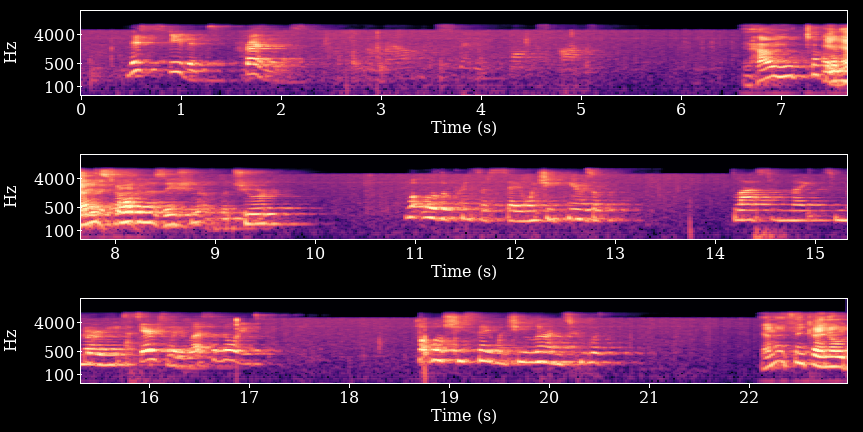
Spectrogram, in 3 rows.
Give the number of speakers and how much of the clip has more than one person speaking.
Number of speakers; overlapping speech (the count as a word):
five, about 10%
